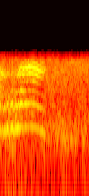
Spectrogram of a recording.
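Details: Tuxedo cat in a living room on a recliner lets out one brief rising-then-falling harmonic meow, about half a second long, in a quiet indoor space.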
